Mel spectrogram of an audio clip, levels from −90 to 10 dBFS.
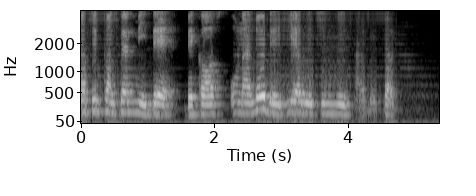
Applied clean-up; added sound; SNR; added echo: neural separator model SepFormer DNS4.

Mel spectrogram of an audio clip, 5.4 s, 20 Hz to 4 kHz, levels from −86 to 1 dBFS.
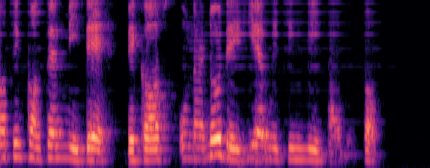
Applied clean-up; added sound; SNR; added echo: neural mask model DeepFilterNet 3.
